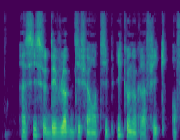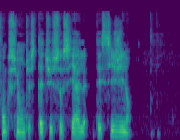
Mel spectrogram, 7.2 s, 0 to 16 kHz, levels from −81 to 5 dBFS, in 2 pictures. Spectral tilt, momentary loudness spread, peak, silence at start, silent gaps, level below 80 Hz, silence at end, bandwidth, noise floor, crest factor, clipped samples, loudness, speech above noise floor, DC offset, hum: -3 dB/octave; 9 LU; -2 dBFS; 0.4 s; none; -64 dBFS; 0.55 s; 11.5 kHz; -59 dBFS; 22 dB; under 0.1%; -22 LUFS; 36 dB; under 0.1%; none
